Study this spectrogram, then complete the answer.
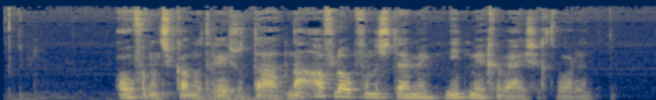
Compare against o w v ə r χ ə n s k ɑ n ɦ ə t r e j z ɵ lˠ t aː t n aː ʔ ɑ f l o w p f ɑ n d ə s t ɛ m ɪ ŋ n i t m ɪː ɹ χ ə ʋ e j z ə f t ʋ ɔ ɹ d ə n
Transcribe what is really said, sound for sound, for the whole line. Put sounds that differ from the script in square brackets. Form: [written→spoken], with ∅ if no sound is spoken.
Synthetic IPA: o w v ə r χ ə n s k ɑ n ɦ ə t r e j z ɵ lˠ t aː t n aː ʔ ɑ f l o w p f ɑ n d ə s t ɛ m ɪ ŋ n i t m ɪː ɹ χ ə ʋ [e→ɛ] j z ə [f→χ] t ʋ ɔ ɹ d ə n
